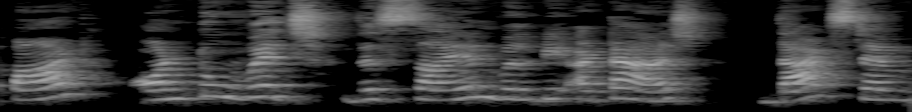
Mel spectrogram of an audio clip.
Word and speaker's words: scion: known as scion, is known as scion, spelling S-C-I-O-N, and it is pronounced as scion.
